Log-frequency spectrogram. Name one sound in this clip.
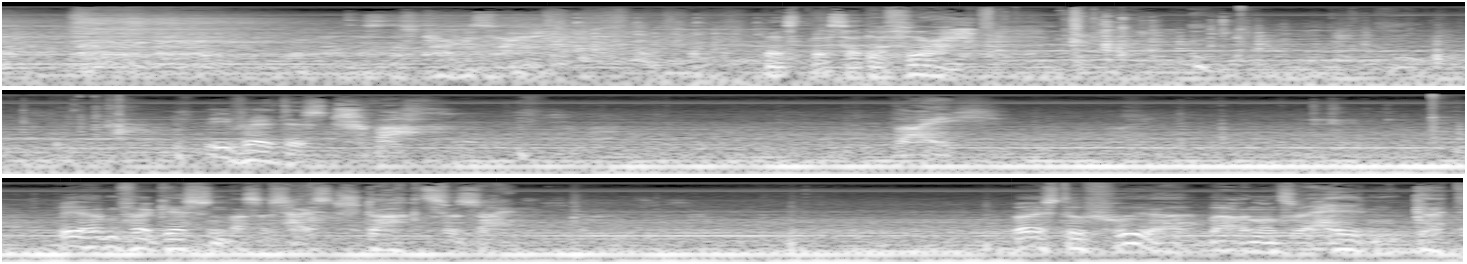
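A man speaks slowly in a low, menacing voice, close by.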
